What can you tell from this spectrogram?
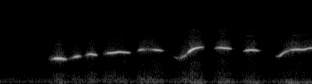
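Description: A person whistles the State Farm "Like a good neighbor" jingle, about nine clear notes in quick succession with a gently rising pitch, heard alone without any talking.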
